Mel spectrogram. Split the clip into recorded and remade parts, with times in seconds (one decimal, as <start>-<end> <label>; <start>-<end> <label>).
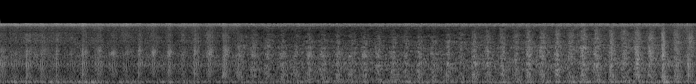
0.0-2.4 remade; 2.4-6.6 recorded; 6.6-7.0 remade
